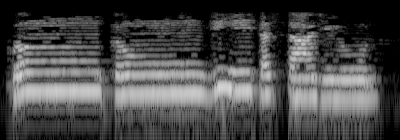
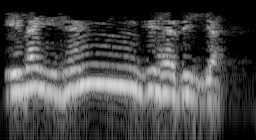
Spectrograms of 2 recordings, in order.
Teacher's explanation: الميم بدون تشكيل بعدها كلمة بتبدأ بالب، اذا برضو حخفي وغن، واذا وقفت الميم تظهر اقول كنتم، انما حاصل يحصل انفراد في الشفايف.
